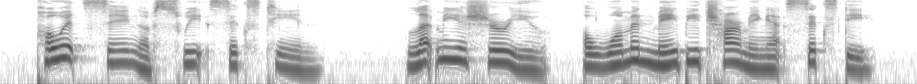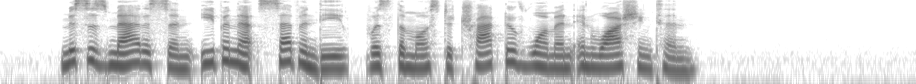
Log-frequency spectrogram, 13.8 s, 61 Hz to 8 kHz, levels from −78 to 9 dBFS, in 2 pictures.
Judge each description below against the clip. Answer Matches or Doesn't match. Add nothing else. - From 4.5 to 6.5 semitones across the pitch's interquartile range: Matches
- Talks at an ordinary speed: Doesn't match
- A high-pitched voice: Doesn't match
